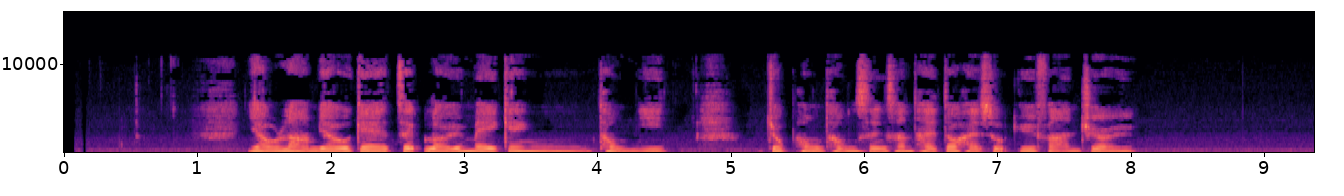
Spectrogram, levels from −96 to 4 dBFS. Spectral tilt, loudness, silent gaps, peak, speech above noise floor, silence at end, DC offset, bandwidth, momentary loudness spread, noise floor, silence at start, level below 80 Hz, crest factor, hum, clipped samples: -5 dB/octave; -25 LUFS; none; -8 dBFS; 32 dB; 1.35 s; under 0.1%; 11.5 kHz; 15 LU; -56 dBFS; 1.05 s; -70 dBFS; 20 dB; none; under 0.1%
